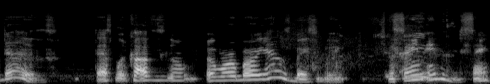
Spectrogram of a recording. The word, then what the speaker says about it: Aurora Borealis: How you say it? Aurora Boris. Aurora Borealis. Yeah.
